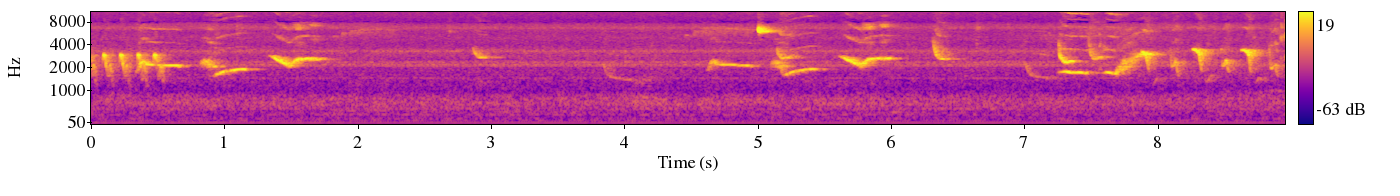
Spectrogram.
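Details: Black-striped sparrow (Arremonops conirostris) in morning song: many quick slurred whistles, each swooping up or down, clustered in bursts with quieter pauses between.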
